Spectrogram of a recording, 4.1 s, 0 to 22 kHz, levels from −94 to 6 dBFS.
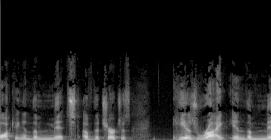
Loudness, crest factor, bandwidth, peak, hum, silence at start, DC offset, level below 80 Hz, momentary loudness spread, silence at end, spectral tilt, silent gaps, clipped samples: -21 LUFS; 22 dB; 12 kHz; 0 dBFS; none; 0 s; under 0.1%; -60 dBFS; 15 LU; 0 s; -5 dB/octave; none; under 0.1%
